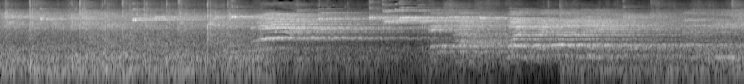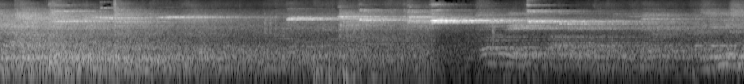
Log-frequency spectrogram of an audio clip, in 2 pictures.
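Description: A basketball bouncing repeatedly on an indoor gym floor during play, with voices calling out and echoing around the large hall. One sharp, loud thud stands out near the end.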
